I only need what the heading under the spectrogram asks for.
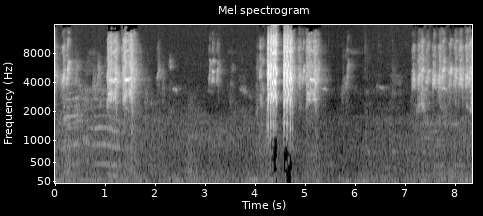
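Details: Green-cheeked conure in the evening: separate loud rasping squawks in short doubled bursts with silent gaps, ending in a run of scratchy chatter.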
